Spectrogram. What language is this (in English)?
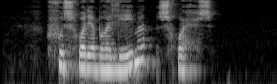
Kabardian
